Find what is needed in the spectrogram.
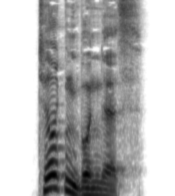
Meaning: genitive of Türkenbund
- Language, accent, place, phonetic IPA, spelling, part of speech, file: German, Germany, Berlin, [ˈtʏʁkŋ̩bʊndəs], Türkenbundes, noun, De-Türkenbundes.ogg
